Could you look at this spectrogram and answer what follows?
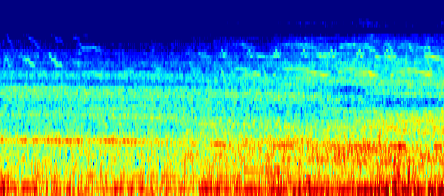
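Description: Birds chirping over a steady low rumble, the chirps coming more often in the second half.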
